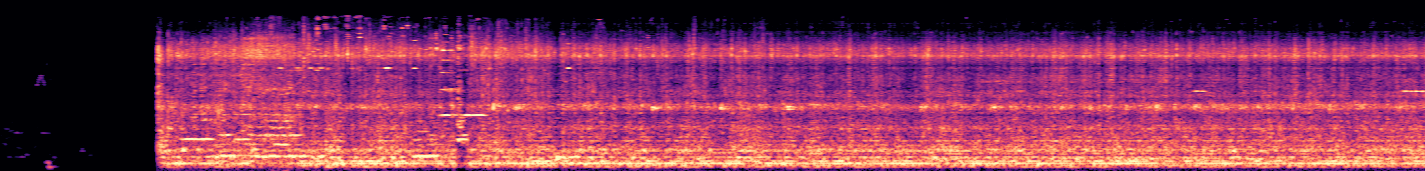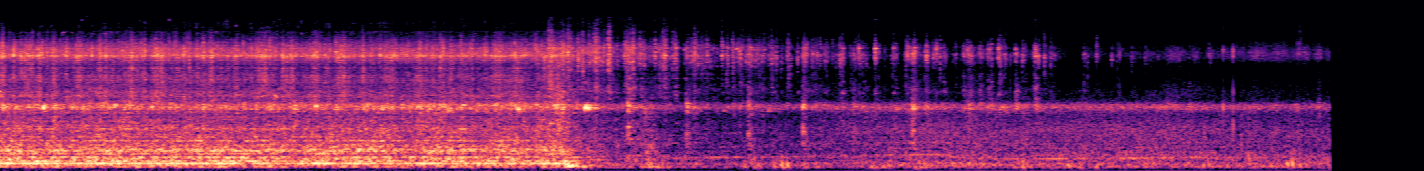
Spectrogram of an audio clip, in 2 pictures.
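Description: Linear electric slide gate opener running: a loud steady motor hum with a high whine over it. It starts abruptly and stops about two-thirds of the way through, leaving quieter background noise.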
